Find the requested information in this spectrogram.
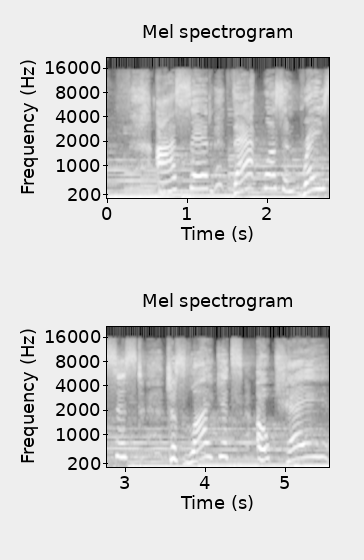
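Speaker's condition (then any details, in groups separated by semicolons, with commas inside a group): No condition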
